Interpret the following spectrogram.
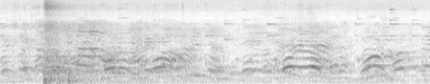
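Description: Several distant voices calling out across a football pitch, overlapping one another, with a single thump about half a second in.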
